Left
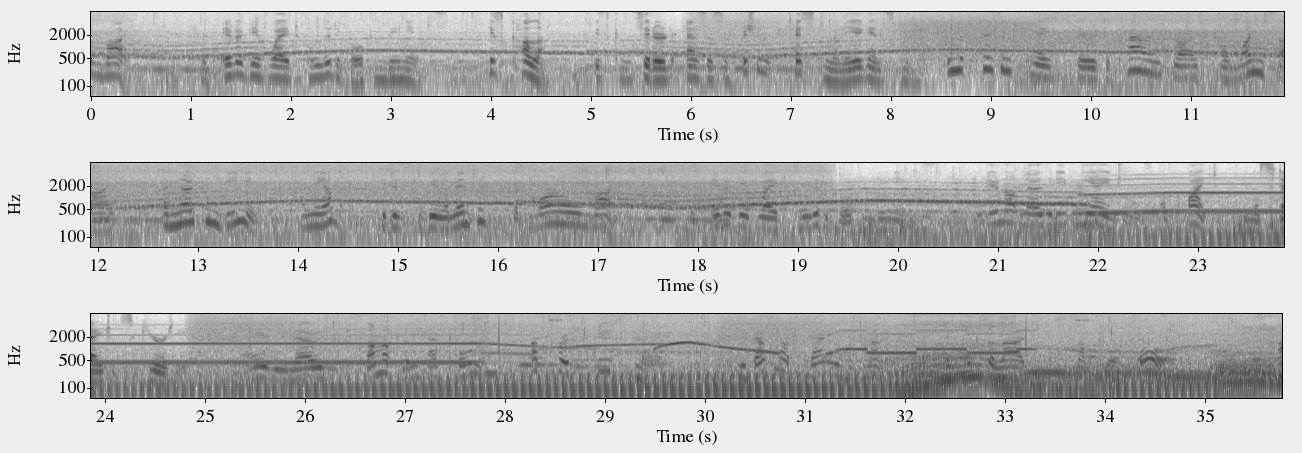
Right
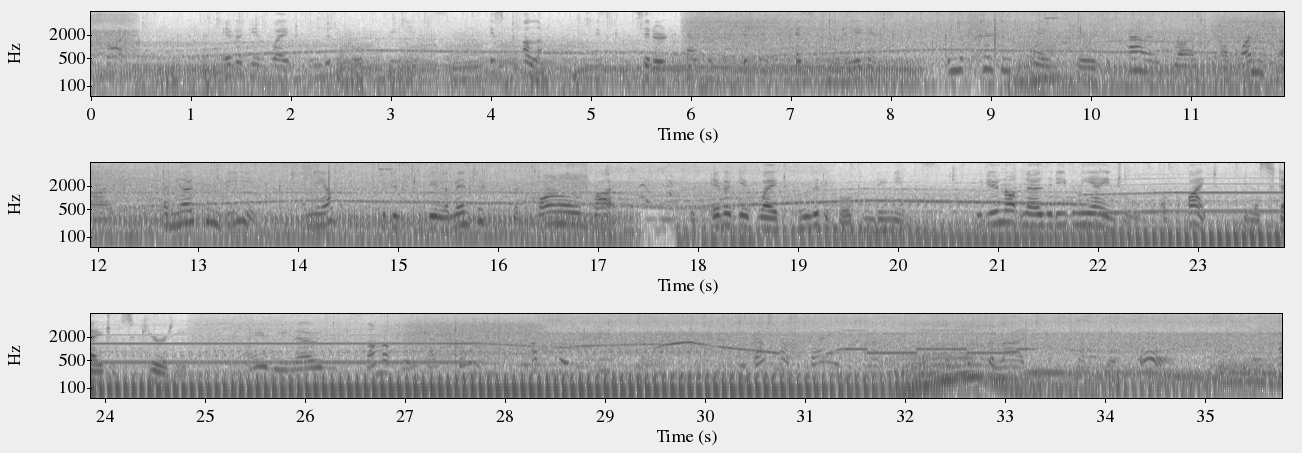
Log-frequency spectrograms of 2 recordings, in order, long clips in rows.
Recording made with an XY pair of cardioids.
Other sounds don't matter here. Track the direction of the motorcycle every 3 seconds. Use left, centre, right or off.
right, right, right, right, right, right, right, right, right, centre, left, left.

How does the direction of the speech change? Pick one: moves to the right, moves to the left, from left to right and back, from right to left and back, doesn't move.
from left to right and back.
